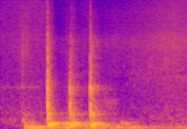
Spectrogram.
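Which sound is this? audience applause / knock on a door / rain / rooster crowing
knock on a door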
